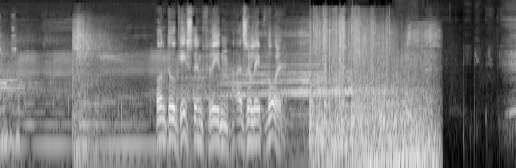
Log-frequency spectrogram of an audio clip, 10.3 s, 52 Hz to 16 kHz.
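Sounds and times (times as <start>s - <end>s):
speech: 3.1s - 6.6s
huge roaring cinematic explosion: 4.8s - 8.9s
cinematic gunshot: 6.2s - 8.6s.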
